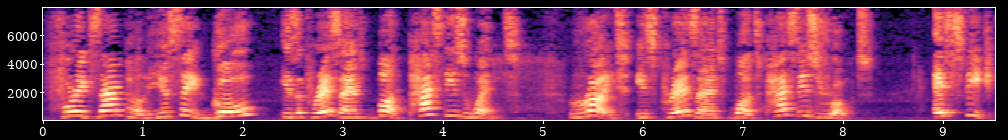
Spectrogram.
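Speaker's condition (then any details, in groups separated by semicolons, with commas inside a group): No condition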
